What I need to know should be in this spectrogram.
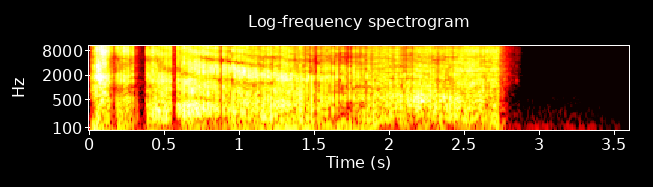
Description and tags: Cloth Rip Even Long
Cloth being torn in one long continuous rip. More variations of cloth ripping sounds can be found in the same sound pack "Cloth"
